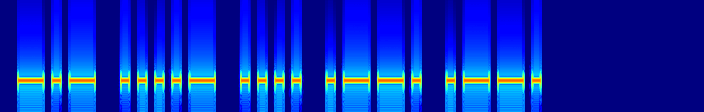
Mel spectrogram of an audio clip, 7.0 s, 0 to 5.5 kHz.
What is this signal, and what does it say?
Morse code, heard as a keyed tone, about 14 wpm, 600 Hz. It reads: K4HPP
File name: Callsigns-14wpm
